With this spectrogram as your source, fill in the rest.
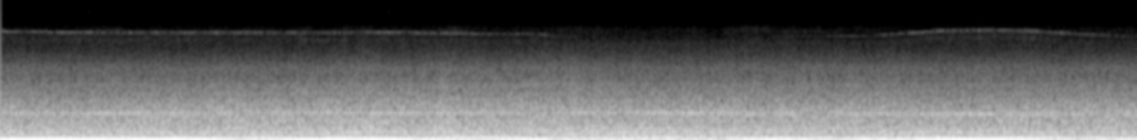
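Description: A truck engine drones low and steady while driving.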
